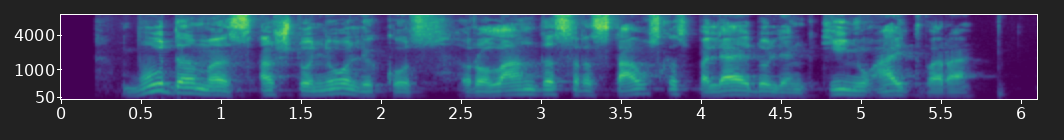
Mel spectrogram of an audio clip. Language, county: Lithuanian, Utena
